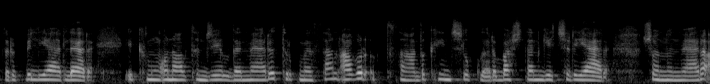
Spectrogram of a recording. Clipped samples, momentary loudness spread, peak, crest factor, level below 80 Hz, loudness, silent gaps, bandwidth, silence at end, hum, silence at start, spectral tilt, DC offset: under 0.1%; 8 LU; -14 dBFS; 16 dB; -66 dBFS; -30 LUFS; none; 8.6 kHz; 0 s; none; 0.05 s; -6.5 dB/octave; under 0.1%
